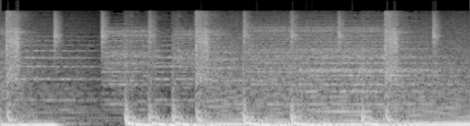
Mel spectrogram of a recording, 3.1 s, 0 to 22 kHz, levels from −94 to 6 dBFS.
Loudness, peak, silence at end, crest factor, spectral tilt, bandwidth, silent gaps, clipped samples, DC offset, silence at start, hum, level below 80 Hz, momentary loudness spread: -10 LUFS; 0 dBFS; 0 s; 6 dB; -4 dB/octave; 16 kHz; none; under 0.1%; under 0.1%; 0 s; none; -8 dBFS; 5 LU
